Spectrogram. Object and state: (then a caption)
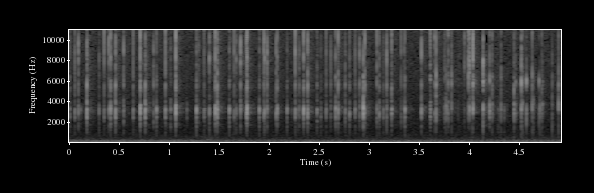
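Plastic eyeglass frames tapped with nails. Long acrylic nails tap and scratch the clear lenses and the small, hollow-rimmed frame of a pair of worn tortoiseshell acetate-style plastic eyeglasses. The result is a rapid stream of sharp, clicky taps with a bright tone near 3.3 kHz, mixed with light scratching over a steady low hum.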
